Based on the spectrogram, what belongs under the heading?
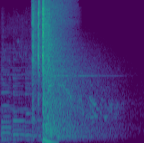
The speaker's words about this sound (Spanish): No acabó de hablar. O si acabó, no lo oí con el ruido del tiro. Cayó al suelo.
